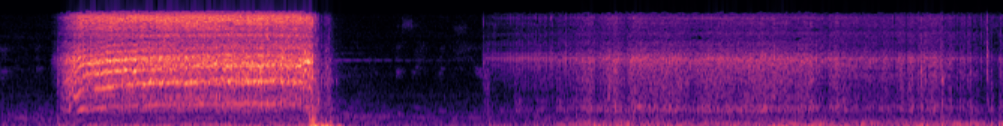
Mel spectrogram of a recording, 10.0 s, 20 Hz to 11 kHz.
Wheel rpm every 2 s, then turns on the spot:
80, 150, 0, 20, 10.
6-8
